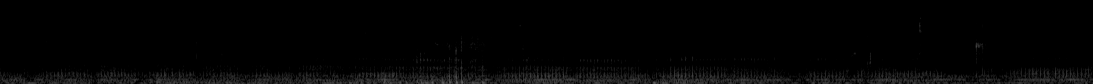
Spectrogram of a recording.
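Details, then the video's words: A comfortable Maine Coon kitten purring loudly while lying on a large adult Maine Coon; a deep, even rumbling purr that runs without break, a few soft taps and rustles over it. "A Big Friend Is the Best Bed for a Purring Kitten"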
